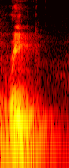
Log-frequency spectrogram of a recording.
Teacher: nasal sound and the way you do it is that well this is a nasal sound that you do by by sending your tongue to the back of your mouth right ring like fill it fill it in your mouth with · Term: velar nasal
